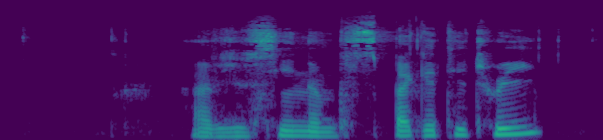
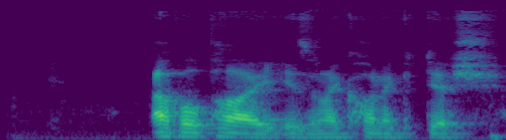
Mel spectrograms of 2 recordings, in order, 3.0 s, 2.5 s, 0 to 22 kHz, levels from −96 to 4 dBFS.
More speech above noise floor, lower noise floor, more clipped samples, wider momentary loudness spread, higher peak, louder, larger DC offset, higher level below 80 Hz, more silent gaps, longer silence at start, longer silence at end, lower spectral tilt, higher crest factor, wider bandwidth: second, 39 dB vs 48 dB; about the same, -80 dBFS vs -80 dBFS; neither; about the same, 13 LU vs 12 LU; second, -24 dBFS vs -14 dBFS; second, -41 LUFS vs -32 LUFS; neither; second, -82 dBFS vs -68 dBFS; neither; first, 0.95 s vs 0.75 s; first, 0.3 s vs 0.05 s; second, -4 dB/octave vs -6.5 dB/octave; about the same, 20 dB vs 20 dB; second, 14 kHz vs 16 kHz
